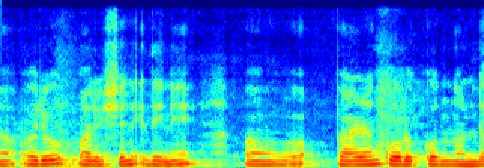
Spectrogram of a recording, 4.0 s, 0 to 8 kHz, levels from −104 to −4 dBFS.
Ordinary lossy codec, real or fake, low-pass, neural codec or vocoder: none; fake; none; codec, 16 kHz, 16 kbps, FreqCodec, smaller model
